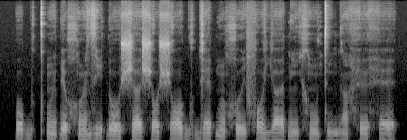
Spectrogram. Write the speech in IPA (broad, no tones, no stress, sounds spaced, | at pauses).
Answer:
o b ɘ kʷʼ ĩ ɗ e χʷ ɛ̃ z i ɗ o ʃ ɐ ʃ ɔ ʃ ɔ ɡʷ ɘ ɡ ɛ ɓ ũ χʷ i f ɔ j ɐ ɗ ĩ x ũ t ĩ ɡ ã h ɘ h ɛ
